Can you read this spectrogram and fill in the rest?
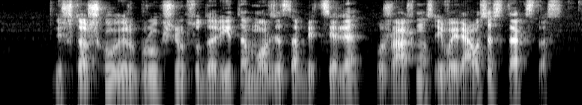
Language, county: Lithuanian, Šiauliai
